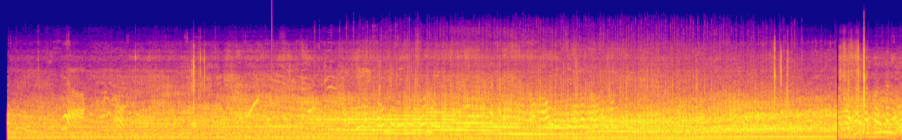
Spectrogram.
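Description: Portable generator running with a steady hum that grows louder through the middle, under the chatter of passing people; the hum stops abruptly near the end.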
